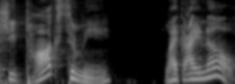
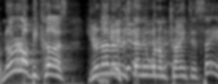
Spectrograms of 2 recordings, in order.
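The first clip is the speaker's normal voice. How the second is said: loud, high acted-out protest; heated insistence; 9 semitones higher, 9 dB louder than usual. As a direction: cut in and insist, exasperated. Acted quarrel, insisting over partner.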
